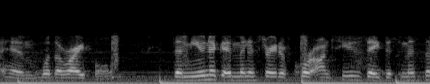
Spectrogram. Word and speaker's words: Munich: Munich.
